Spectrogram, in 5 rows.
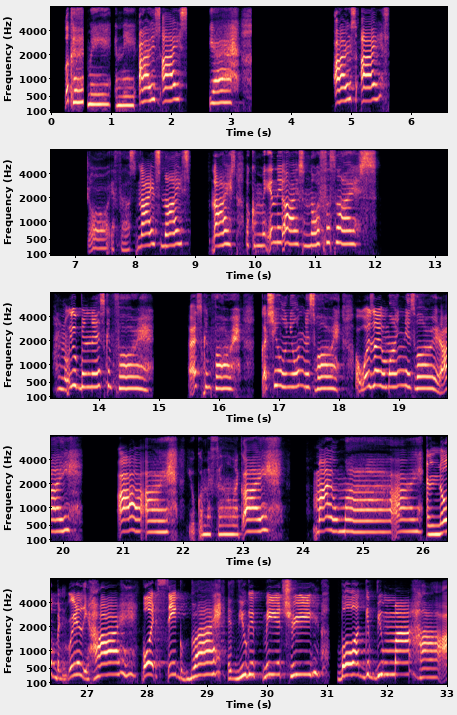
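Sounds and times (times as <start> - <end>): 
a cappella pop vocals in E major: 0.2 - 3.3, 4.7 - 5.7, 7.2 - 12.1, 13.3 - 33.0.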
